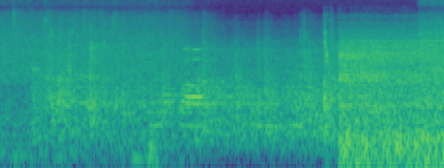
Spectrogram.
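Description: Heavy rain pours and strong sea wind roars at Batangas Port during a storm, a dense continuous wash that swells louder toward the end, with a voice talking over it.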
